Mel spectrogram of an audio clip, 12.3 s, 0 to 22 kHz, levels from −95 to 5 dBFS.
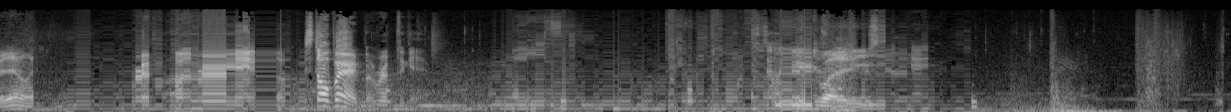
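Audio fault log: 0.69–3.06 s, 4.93–8.12 s and 8.63–9.71 s: robotic sound from repeated short buffers. The sound turns into a rigid, metallic buzz at 134 Hz. The likely cause is audio arriving too seldom, so a fragment of about 7.5 ms is replayed in place of most of the real signal.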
